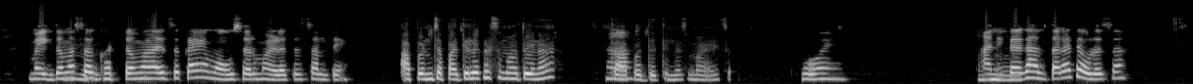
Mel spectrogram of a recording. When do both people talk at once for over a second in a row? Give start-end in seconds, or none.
none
